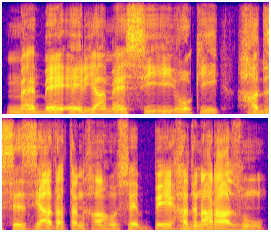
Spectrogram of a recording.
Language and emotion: Urdu, angry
